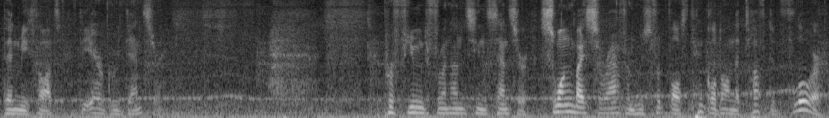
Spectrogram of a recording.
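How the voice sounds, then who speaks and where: A man's voice: medium pitch, normal speed, long pauses, background noise. A man narrating a poem as a dramatic reading, theatrical and melodramatic.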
